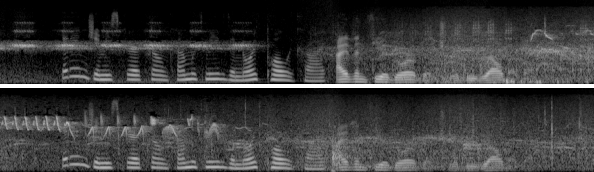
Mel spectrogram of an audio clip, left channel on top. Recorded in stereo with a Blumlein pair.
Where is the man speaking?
15° left.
